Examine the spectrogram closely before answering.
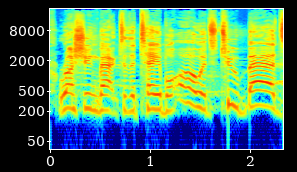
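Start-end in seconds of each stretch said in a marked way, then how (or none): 1.3-2.3 higher-pitched, lightly distressed lament; mild acted sob. Lucy at the empty stone table, mildly sobbing. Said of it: "sobbed Lucy".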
